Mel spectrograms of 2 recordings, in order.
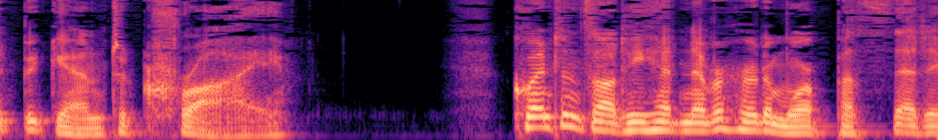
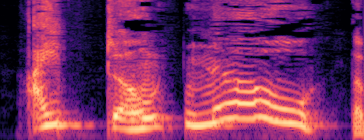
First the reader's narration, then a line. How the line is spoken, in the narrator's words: the blackbird wailed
